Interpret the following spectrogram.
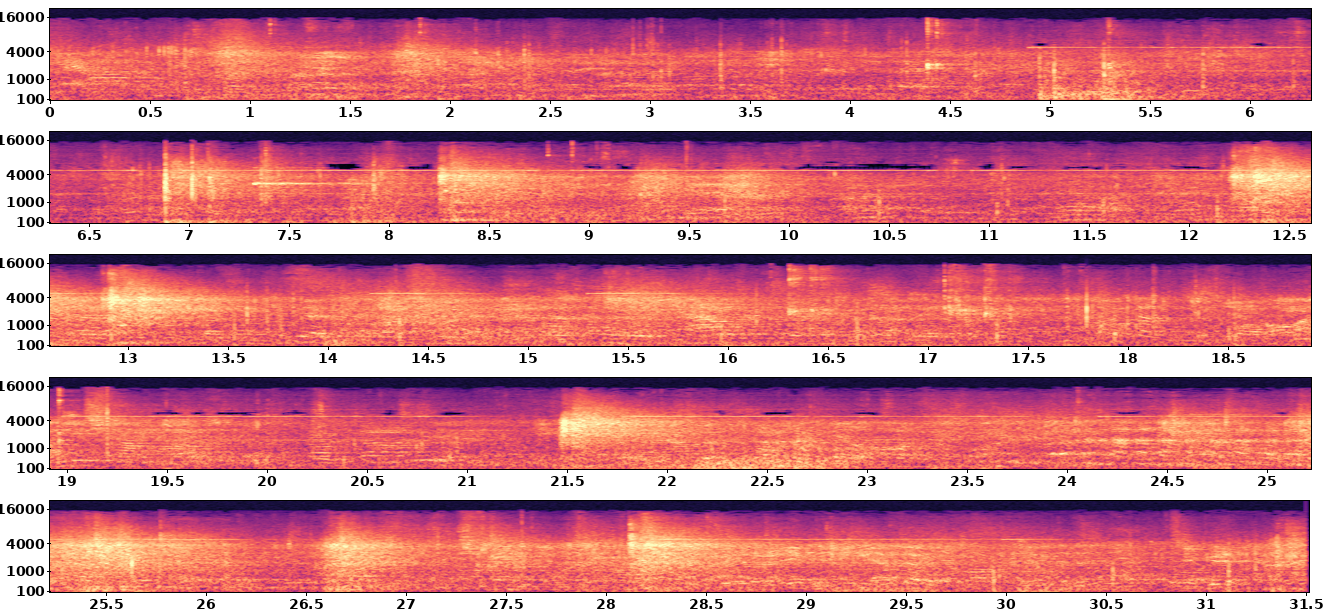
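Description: Large echoing sports-hall ambience with indistinct voices in the background and several loud thuds on and off, with a faint high steady tone coming and going.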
